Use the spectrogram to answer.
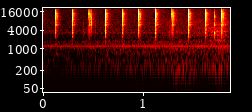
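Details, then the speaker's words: Radial shockwave therapy on an adult male's forearm for an elbow extensor mass strain from gym overuse, planned at about 1,500 pulses and roughly two-thirds done. Steady sharp clicks, about six per second, sound over a constant hum. "so we uh we're going to hit this with about 1,500 pulses so we're a little bit of about 2/3 of the way done"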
